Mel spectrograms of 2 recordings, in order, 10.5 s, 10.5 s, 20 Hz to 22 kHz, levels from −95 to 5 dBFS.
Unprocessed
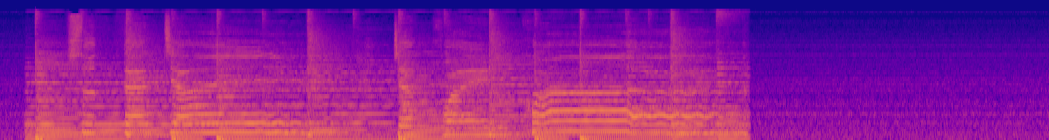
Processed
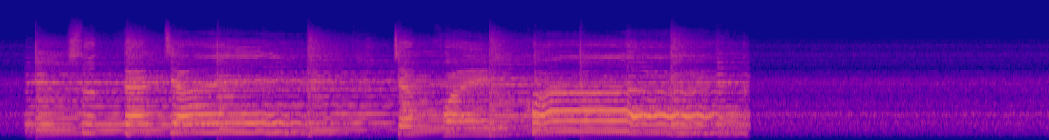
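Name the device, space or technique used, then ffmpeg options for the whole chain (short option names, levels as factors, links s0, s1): phone speaker on a table: -af "highpass=f=340:w=0.5412,highpass=f=340:w=1.3066,equalizer=f=730:t=q:w=4:g=5,equalizer=f=2000:t=q:w=4:g=7,equalizer=f=3000:t=q:w=4:g=-10,lowpass=f=6400:w=0.5412,lowpass=f=6400:w=1.3066,volume=0.596"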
